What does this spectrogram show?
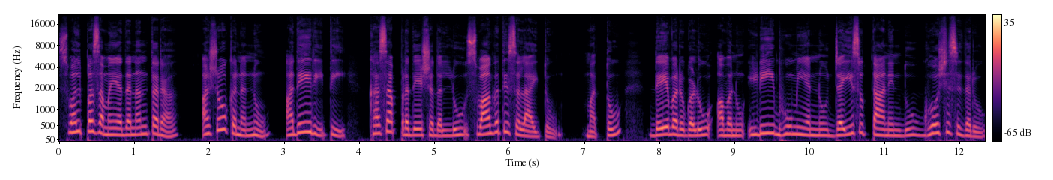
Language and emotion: Kannada, neutral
